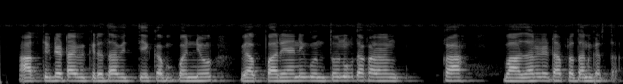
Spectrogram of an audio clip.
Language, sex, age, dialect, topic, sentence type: Marathi, male, 25-30, Southern Konkan, banking, statement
